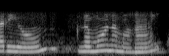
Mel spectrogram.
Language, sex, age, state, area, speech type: Sanskrit, female, 30-45, Rajasthan, rural, conversation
